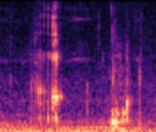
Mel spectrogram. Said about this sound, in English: Question number one slurp of tea.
